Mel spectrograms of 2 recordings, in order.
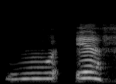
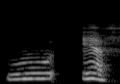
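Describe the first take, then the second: No difference in how they are said.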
